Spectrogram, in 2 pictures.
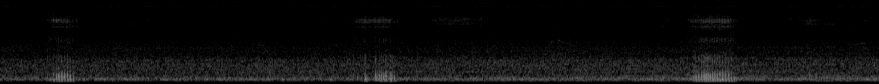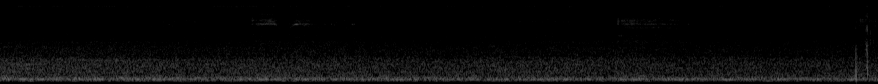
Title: JAPANESE DOG SNORING LOUDLY/SLEEPING DOG/CUTE AND FUNNY DOG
